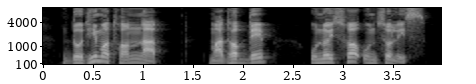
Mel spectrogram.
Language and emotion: Assamese, neutral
